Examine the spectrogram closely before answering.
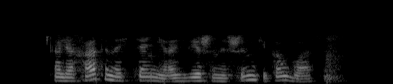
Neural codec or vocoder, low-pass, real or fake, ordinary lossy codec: none; 7.2 kHz; real; AAC, 16 kbps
